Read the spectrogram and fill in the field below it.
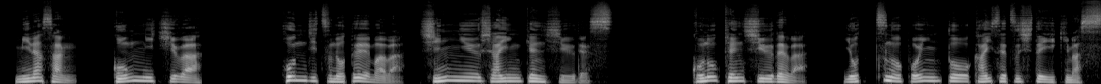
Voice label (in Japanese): DNN音声合成方式による女性の声; 近年の音声合成ソフト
